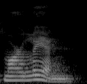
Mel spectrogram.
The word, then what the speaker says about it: Marlene: Hi, my name is Marlene. That's right, the accent on the second syllable.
